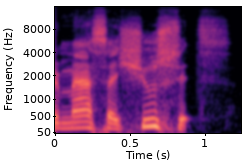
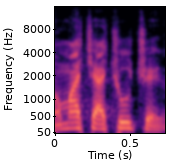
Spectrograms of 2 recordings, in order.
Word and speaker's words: Massachusetts: Estuve por allá un año y cursé el noveno grado allá en la escuela, en la South High School de Worcester, Massachusetts. ¿Ah? Lo digo bien, Massachusetts, ¿ok? No machachuche, como dicen allá los íbaros de mi pueblo.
